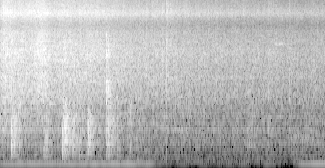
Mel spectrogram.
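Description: Onions and green chillies sizzling in hot oil in a metal kadhai, with a spatula scraping and stirring through them in the first couple of seconds. The sizzle dies down toward the end.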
